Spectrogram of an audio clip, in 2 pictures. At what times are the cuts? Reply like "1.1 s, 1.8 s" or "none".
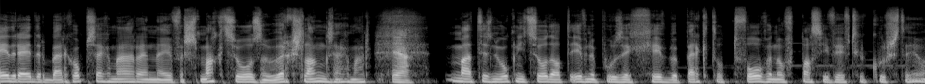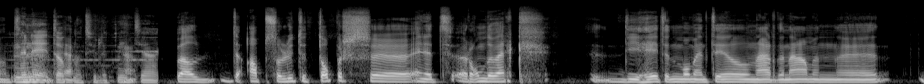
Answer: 10.8 s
